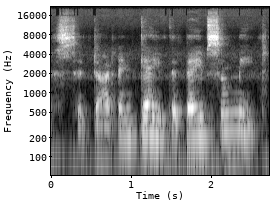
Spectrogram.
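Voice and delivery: ordinary delivery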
